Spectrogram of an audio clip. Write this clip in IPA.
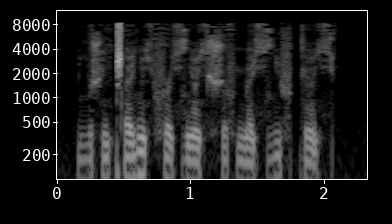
ʎ ɵ ʃ ĩ ǁ ɛ ʎ ɔ̃ ç f ə˞ ç ʎ æ̃ ç ʃ ɵ f m ɛ ç ʎ i f k ɛ̃ ç

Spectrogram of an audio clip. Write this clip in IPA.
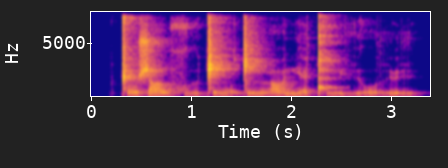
ǁ o ʃ ɑː w xʷ ɯː ǁ ɯ ŋ o ǀ y m ŋ ɑː nʲ æ ǃʰ yː rʲ oː r y r

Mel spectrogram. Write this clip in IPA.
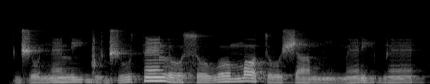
d͡ʒ o˨ n ɛ̃˧ l i˧ ɡ u˨ d͡ʒ u˨˦ t ɛ̃˦ l o˧ s o˧ w o˦ m ɔ˦˨ t o˨ ʃ a˨ m ĩ˨ m ɛ̃˨˦ ɾ i˧ b ɛ̃˧

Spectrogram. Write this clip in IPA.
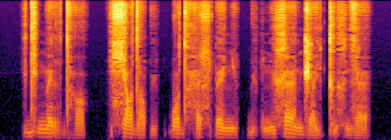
d i˥˨ ŋ͡m ɛ˥˨ r dʱ ɑ˧˩ | ɕ ɑ˥˨ d ɑ˧˩ p y˧˩ p ɓ ɔ˥˨ d h æ˧˩ ɬ p ɛ˥˨ ɲ i˧˩ p ɓ y˧˩ p ɲ y˥˨ x æ˥˨ n d͡ʒ æ˧˩ j kʼ ʉ˥˨ x n z æ˥˨

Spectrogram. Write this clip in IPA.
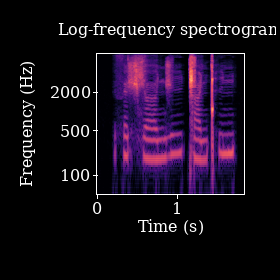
θ ɛ ʃ ɕ ɐː ɲ ʒ iː ǁ a ɲ ǃʰ i ɲ

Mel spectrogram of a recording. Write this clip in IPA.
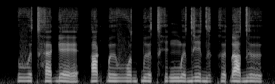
v ɨ tʰ ɛ ɠ e | a k͡p ɨ v o d ɓ ɨ tʰ i ŋ͡m ɨ d i d ɨ k ɨ ɗ a d ɨ

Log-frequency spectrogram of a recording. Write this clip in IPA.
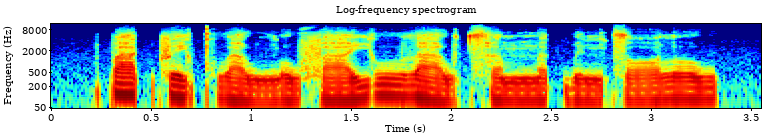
p aː˧ k̚ f e˨ j kʷʰ aː˨˩ w ŋ o˨˩ w f aː˨˥ j uː˧ l aː˨˩ w t͡sʰ ɐ˨ m n̪ ɐ˨ k̚ w ɪ˨˩ ŋ t͡s ɔː˨˧ l o˧ w

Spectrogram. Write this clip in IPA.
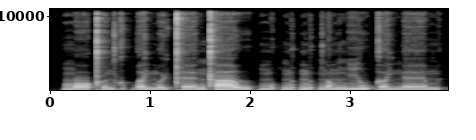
m ɔː˧ kʰ ɵ˨˩ n k ʊ˧ k̚ w ɐ˧ j m ɵ˨˥ ɥ t̪ʰ ɛː˨˥ ŋ kʰ aː˥ w | m ʊ˨ k̚ m ɵ˥ t̚ m ɵ˨ t̚ ŋ ɐ˧ m ŋ iː˥ w k ɐ˨˧ j ŋ ɛː˨ m

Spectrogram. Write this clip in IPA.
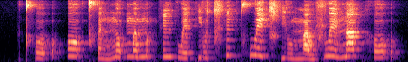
t̪ʰ o˨ ʔ | o˦ ʔ t̪ʰ ə˨˩ n n̪ o˦ ʔ m ə˦ m ə˦ k̚ h ĩ˦ k w e˧ k j u˧ t͡sʰ ĩ˦ k̚ t̪ʰ w e˥˧ t͡ɕʰ j u˨˩ m a˨˩ w ɕ w e˥˧ n̪ ã˦ t̚ h o˦ ʔ

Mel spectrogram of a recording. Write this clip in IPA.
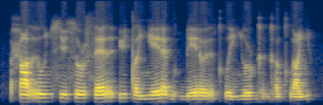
x ɑ r u ʎ s y s u ɭ s ɛ r ʔ y t ʌ ʎ e ɾ ɛ ɡʷ ə ɡ͡b e ɾ ɵ r kʷʰ e ʎ u ɭ ɡʱ ə ɡʱ ʌ kʷʰ ɑ ʎ

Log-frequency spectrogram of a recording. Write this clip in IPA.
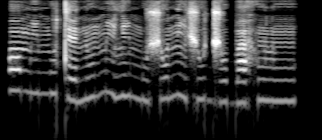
ɔ˦ m i˧ m u˧ t ɛ˨ n ũ˨˦ m i˦˨ l i˧ m u˨ ʃ o˨˦ n ĩ˦˨ ʃ u˨˦ d͡ʒ o˧ b a˧ h ũ˦ l ũ˦

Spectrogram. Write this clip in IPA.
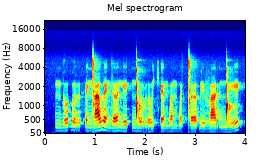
n d ɤ ɠ ɤ r h ɛ ŋ͡ǀ a w ɛ n z ɜ n e t ŋ͡ǃ ɤ r ɤ cʰ ɛ m b ɐ m b ɐ ǀ ɜ ɓ e v a r ŋ͡ǃ e

